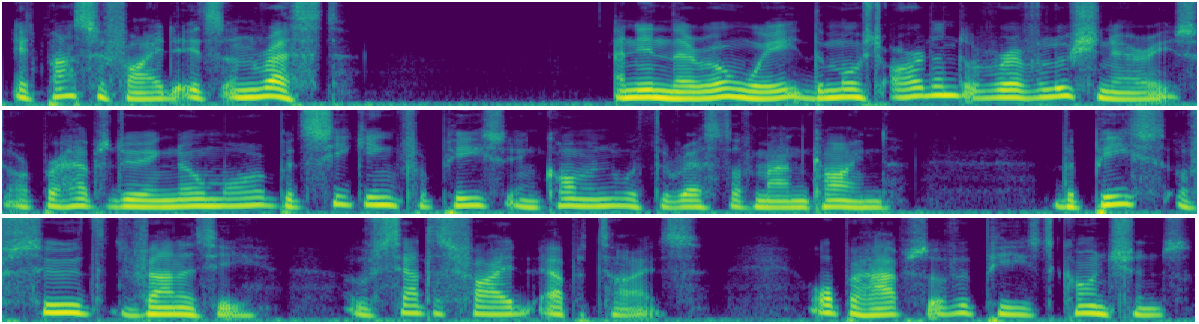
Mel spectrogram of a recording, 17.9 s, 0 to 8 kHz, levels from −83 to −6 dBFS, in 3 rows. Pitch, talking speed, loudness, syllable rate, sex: 155 Hz, 140 wpm, -18 LUFS, 4.9 syllables/s, male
